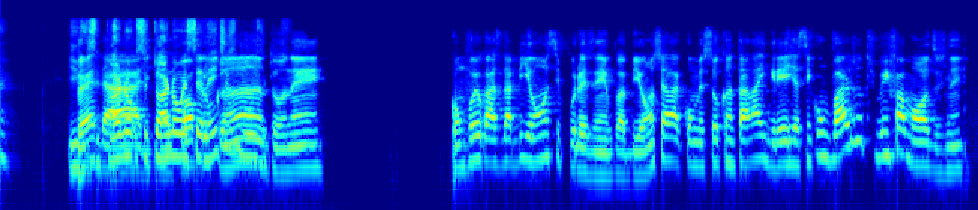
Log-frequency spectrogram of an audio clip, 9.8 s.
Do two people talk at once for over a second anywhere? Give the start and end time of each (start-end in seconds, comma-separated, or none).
0.8-2.8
